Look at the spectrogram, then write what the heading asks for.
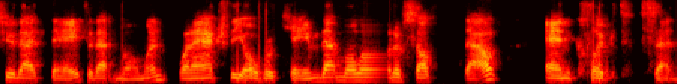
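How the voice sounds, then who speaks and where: A man speaks with a Turkish accent at medium pitch, with ordinary pitch variation. His tone is bright and sharp, and the sound is dry and close with no echo. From Turkey (Istanbul). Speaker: law professor and author. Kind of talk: book talk presentation.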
